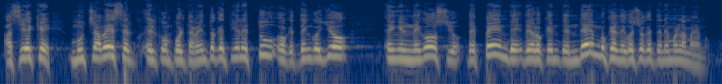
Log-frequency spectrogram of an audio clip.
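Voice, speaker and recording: A man's voice: high voice, fast, warm tone, dry recording, clean studio sound. A man giving a motivational talk on network marketing, asking the audience rhetorical questions and repeating key phrases. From Dominican Republic.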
